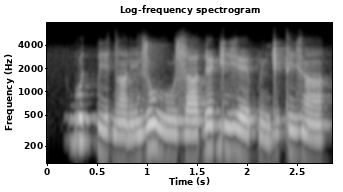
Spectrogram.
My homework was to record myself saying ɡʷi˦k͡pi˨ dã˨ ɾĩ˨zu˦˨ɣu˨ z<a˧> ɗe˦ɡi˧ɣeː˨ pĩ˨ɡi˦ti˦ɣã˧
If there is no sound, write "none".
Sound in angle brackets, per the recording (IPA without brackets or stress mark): a˧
